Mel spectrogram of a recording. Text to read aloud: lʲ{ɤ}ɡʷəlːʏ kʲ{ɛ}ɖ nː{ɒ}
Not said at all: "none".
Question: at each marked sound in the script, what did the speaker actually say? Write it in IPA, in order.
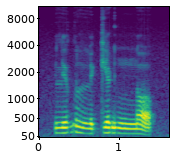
ə˞, ɛ, ɒ

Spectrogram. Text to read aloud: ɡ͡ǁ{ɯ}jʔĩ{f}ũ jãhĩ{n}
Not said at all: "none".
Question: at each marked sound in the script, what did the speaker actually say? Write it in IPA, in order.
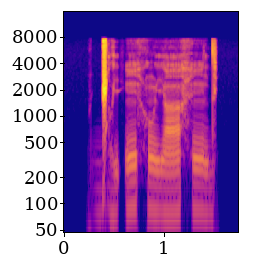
ʊ, h, d

